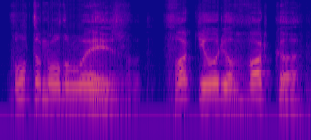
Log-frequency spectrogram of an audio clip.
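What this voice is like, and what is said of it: Put-on Russian accent. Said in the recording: “fake that you Russian accent”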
